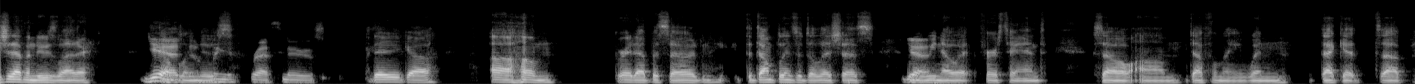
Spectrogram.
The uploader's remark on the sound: Recorded Live on Zoom on 3/2/2021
